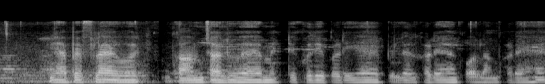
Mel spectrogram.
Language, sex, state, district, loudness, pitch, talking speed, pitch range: Hindi, male, Haryana, Jhajjar, -19 LUFS, 105 Hz, 185 wpm, 100-105 Hz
